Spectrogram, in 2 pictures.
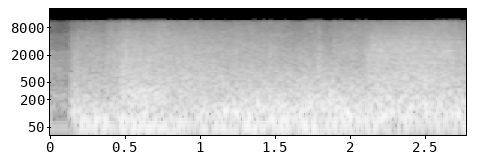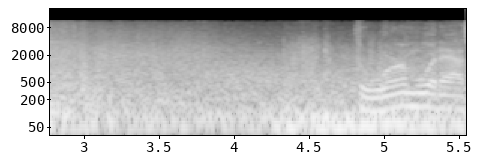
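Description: An asteroid impact explosion effect surges into a massive, sustained rumbling roar that slowly fades, followed by someone speaking over the tail end.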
